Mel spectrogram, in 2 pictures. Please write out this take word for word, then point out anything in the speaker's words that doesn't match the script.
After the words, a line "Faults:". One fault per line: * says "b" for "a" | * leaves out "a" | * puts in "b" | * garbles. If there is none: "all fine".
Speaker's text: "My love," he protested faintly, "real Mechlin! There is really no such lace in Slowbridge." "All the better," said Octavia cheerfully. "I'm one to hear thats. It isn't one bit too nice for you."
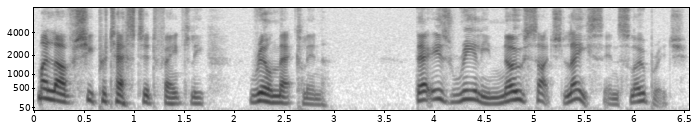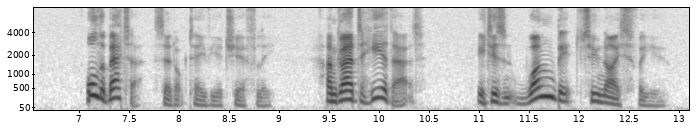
"My love," she protested faintly, "real Mechlin! There is really no such lace in Slowbridge." "All the better," said Octavia cheerfully. "I'm glad to hear that. It isn't one bit too nice for you."
Faults:
* says "she" for "he"
* says "glad" for "one"
* says "that" for "thats"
